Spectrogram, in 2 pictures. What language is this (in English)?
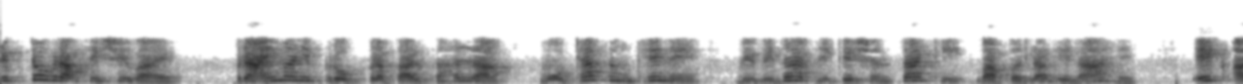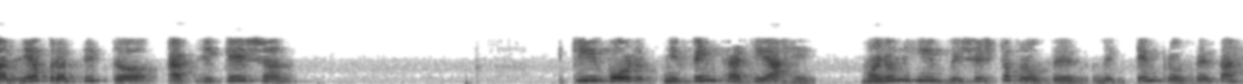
Marathi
